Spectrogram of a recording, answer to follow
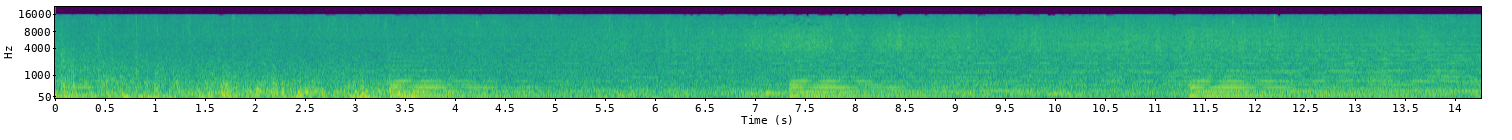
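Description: Thunderstorm sound effect: steady rain with rolling thunder, loudest in the first few seconds. Low, held chords of dark music come in and out about every four seconds underneath.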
